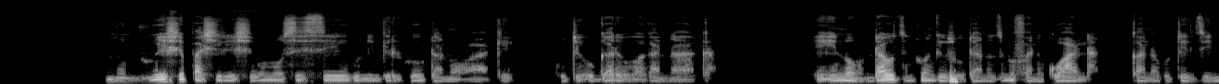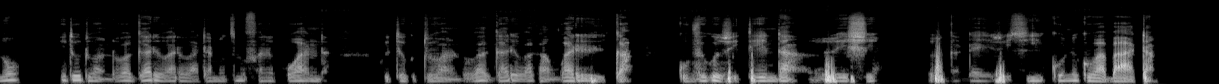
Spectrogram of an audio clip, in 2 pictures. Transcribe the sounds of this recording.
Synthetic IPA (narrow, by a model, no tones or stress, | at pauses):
muntʰuwe̞ʃe̞paʃiɾeʃeuno̞sisekuniŋɡirirwe̞utano̞ɦwake̞ | kutiɦuɡʱaɾeɦowakanaːkḁ | ɦino̞ndaud͡zinotwaŋɡe̞ʐeutano̞d͡zino̞fanekuwanda | kanakutid͡zino̞ | itakutiʋantʰuʋaɡʱaɾeʋaɾiʋatano̞d͡zino̞fanekuwanda | kuitakutiʋantʰuʋaɡʱaɾeʋakaŋɡwaɾirika | kub͡vekweʐḭtʰe̞ndaʐe̞ʃe̞ | ʐiŋɡaɗaiʐḭt͡ʃiko̞ne̞kuʋa̰ɓa̰ːta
